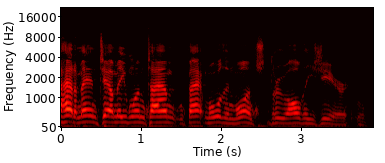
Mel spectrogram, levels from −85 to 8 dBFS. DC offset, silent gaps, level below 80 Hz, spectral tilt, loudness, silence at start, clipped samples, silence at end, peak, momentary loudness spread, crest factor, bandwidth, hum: under 0.1%; none; -80 dBFS; -2.5 dB/octave; -52 LUFS; 0 s; under 0.1%; 0.1 s; -32 dBFS; 12 LU; 22 dB; 12 kHz; none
